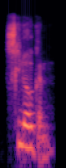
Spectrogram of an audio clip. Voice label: "slogan", Indian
